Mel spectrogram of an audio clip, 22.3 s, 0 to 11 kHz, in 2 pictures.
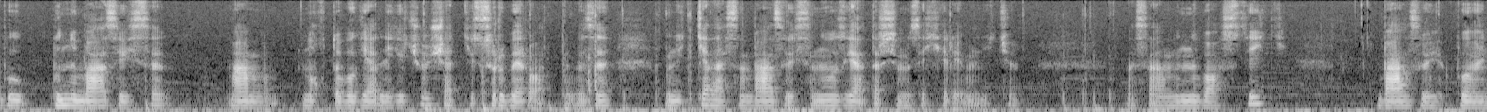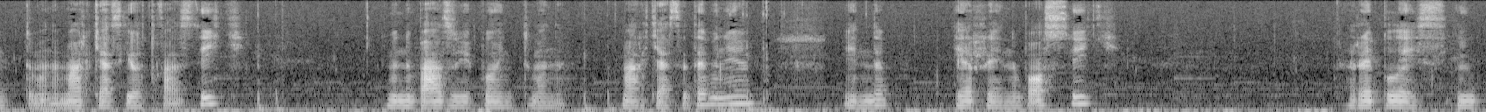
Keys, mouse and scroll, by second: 2.6 scroll, 3.2 ctrl+z, 3.6 ctrl+z, 3.9 ctrl+z, 4.2 ctrl+z, 4.8 Escape, 5.0 Escape, 5.8 ctrl+z, 7.1 Escape, 7.9 Escape, 8.2 Escape, 9.0 click, 10.9 click, 12.4 click, 13.1 Escape, 14.6 click, 15.3 scroll, 15.5 Escape, 16.0 scroll down 2, 16.5 Escape, 16.7 Escape, 17.2 scroll down 1, 18.3 click, 22.1 click.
